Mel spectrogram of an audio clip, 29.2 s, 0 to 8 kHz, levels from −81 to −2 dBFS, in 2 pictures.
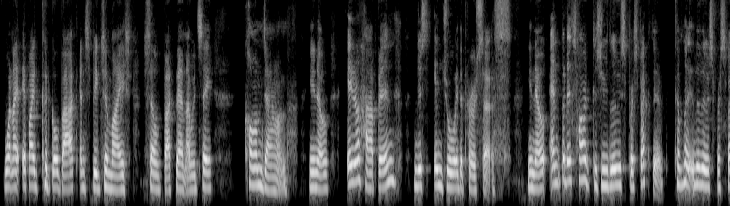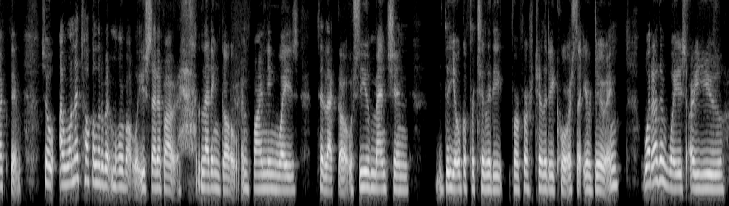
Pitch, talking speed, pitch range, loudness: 185 Hz, 160 wpm, 170-205 Hz, -19 LUFS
